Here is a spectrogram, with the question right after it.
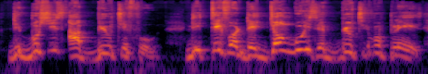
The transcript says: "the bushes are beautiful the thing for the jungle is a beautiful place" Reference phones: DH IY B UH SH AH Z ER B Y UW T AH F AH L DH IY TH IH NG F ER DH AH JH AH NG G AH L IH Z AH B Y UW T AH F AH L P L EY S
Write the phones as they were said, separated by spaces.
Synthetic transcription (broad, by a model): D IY B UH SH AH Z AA B Y UW T AH F AH L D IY T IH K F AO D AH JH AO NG G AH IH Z AH B Y UW T AH F AH L P L EY S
